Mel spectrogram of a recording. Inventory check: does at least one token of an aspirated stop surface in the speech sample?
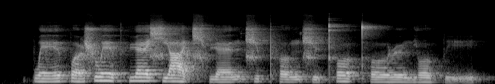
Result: yes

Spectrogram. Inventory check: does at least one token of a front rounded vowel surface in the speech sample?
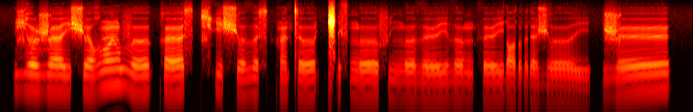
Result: yes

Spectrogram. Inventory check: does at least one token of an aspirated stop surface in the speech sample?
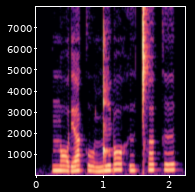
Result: yes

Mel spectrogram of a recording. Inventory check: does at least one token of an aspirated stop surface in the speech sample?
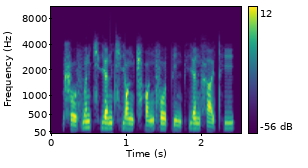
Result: yes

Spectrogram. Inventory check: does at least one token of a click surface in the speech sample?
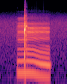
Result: yes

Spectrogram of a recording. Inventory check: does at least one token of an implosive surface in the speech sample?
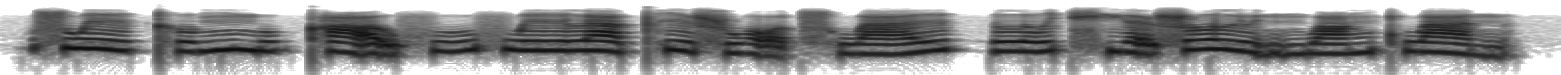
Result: no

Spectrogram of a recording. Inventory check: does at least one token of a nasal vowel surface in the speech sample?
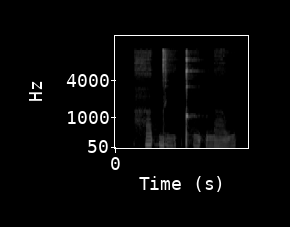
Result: no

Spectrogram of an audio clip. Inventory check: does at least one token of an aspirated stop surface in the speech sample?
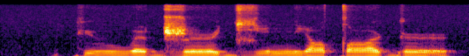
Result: no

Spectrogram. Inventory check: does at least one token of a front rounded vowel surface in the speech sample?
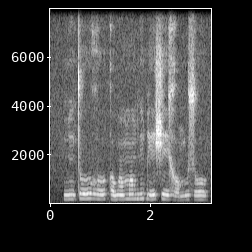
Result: no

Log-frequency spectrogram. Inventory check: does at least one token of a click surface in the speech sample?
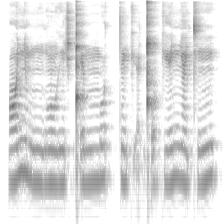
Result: yes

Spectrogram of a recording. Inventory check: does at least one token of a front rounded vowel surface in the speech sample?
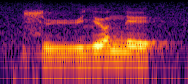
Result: yes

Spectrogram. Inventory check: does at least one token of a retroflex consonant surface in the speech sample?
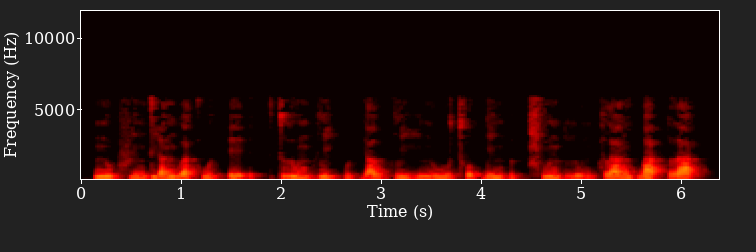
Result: no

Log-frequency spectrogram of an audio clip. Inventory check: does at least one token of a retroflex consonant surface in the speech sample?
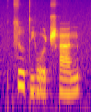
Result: yes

